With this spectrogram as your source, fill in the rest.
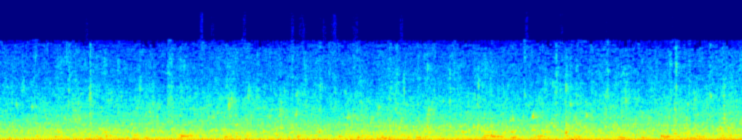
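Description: Water from an aquarium overflow and sump system trickles and splashes steadily over a low mechanical hum, a continuous close pouring sound with no pauses.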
